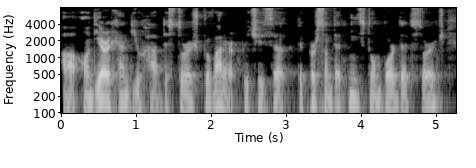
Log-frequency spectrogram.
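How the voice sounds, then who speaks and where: A man's voice: low voice, flat delivery, a little fast, dark tone, slightly rough. A young man from Serbia, a guest in a studio interview, explaining his work with many fillers and restarts on a lapel mic. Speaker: guest, startup operator. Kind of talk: casual interview talk. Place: studio set with armchairs.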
